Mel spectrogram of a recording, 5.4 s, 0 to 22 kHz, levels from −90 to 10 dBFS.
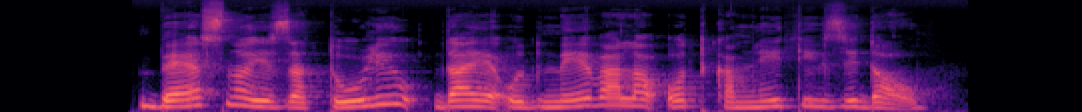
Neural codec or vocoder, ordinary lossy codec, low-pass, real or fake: none; none; none; real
